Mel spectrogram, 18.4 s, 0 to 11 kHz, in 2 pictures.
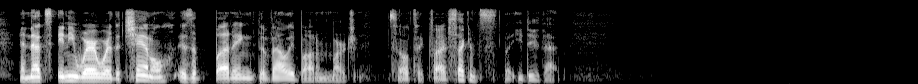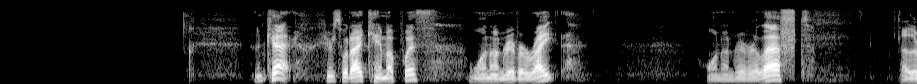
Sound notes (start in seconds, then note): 6.2 silence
